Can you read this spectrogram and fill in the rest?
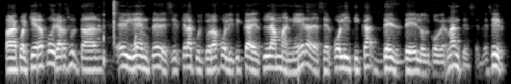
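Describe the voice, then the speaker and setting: A man's voice: fairly high pitch, normal speed, few pauses, a little hiss or hum. A man from Colombia moderating a student group presentation in a formal manner, handing turns to the others. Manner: formal, leads the discussion and hands over turns. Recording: dull lo-fi mic.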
